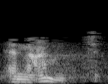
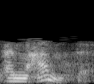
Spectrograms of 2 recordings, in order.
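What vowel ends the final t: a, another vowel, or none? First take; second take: none; a. First: The final t has no vowel after it. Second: The final t carries a short a vowel. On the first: "وإذا وقفت بسكن الحرف بقول أنعمت" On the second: "التاء حاذر إنها تبقى مفتوحة"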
